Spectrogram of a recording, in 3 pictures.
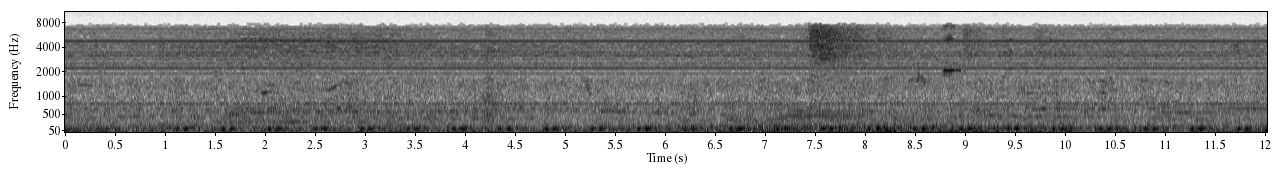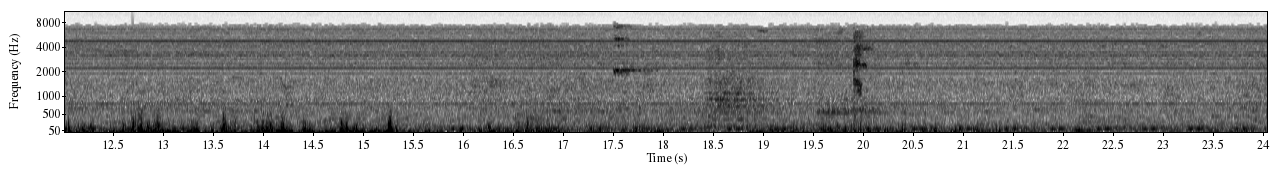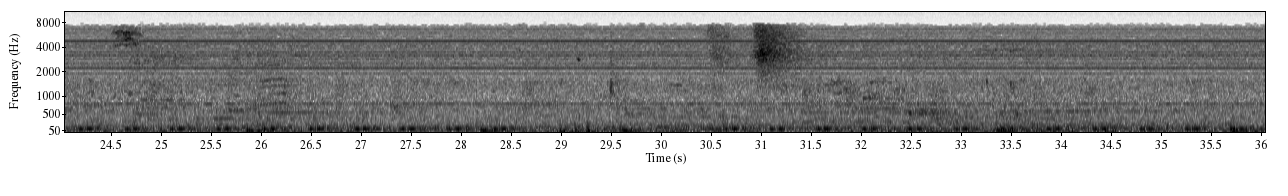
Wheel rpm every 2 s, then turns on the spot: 0, 0, 0, 0, 0, 0, 0, 0, 0, 0, 0, 0, 0, 0, 0, 0, 0, 0.
none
